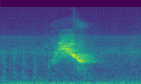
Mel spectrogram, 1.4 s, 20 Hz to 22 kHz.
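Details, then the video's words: Female pet Timneh African grey parrot, recorded in 2012, utters a single short, hoarse squawk that slides downward. "Timneh African Grey Parrot...various noises"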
